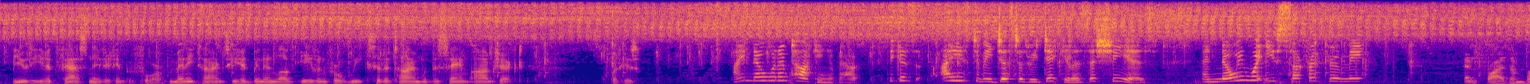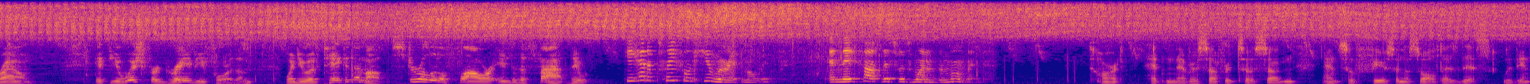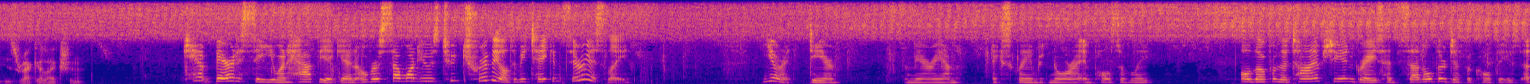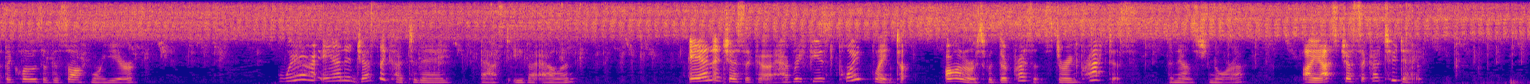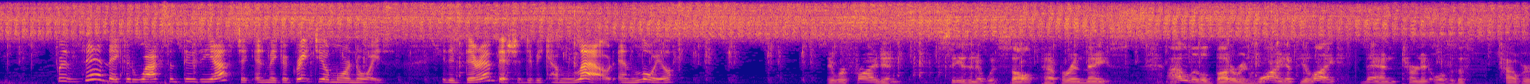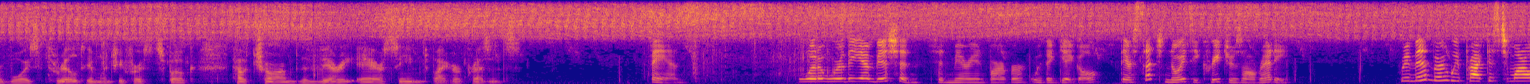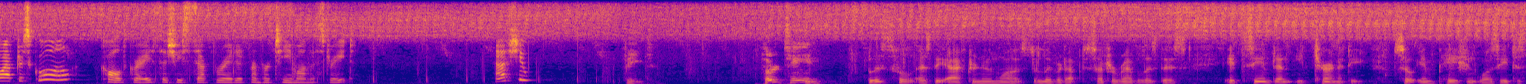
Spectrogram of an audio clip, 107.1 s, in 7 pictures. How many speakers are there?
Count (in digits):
4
